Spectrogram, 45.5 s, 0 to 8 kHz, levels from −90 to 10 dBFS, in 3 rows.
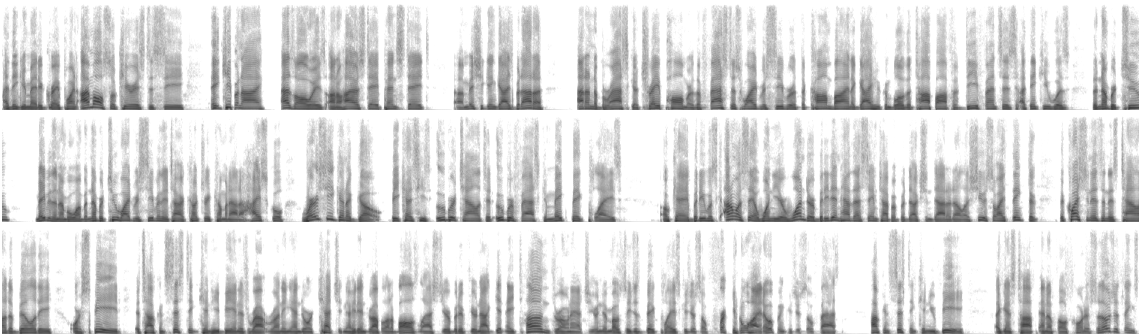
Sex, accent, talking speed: male, American, 245 wpm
